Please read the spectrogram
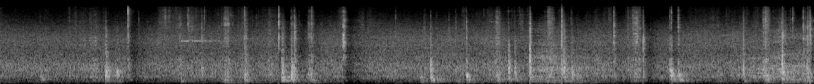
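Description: Irregular small clicks, knocks and rattles of metal parts as the centre switch panel of a 1969 Morris Mini dashboard is worked loose by hand.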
